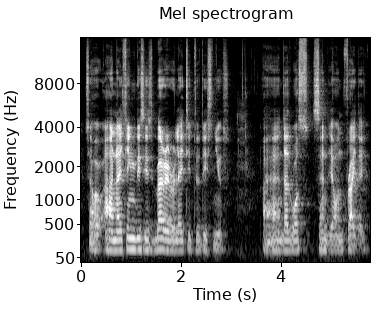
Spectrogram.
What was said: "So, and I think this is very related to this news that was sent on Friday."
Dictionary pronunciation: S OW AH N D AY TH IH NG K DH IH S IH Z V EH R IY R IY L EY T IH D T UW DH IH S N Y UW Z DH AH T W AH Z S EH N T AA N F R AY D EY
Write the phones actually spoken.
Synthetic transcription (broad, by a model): S OW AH N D AY TH IH NG K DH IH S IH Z V EH R IY R IY L EY T IH D T UW DH IH S N Y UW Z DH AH T W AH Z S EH N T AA N F R AY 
